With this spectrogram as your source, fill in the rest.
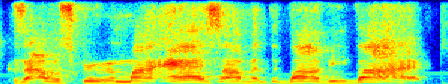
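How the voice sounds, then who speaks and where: A man hosting a casual podcast chat with a hoarse, raspy voice from screaming, talking loudly and emphatically with lots of swearing. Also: medium pitch, quick pace, soft background music. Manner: loud, profane, emphatic. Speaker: podcast host.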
